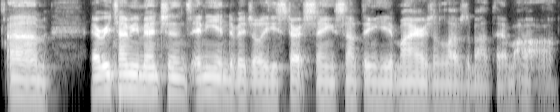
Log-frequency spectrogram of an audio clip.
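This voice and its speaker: On his relaxed livestream, a middle-aged man reads comments from viewers aloud and chats with frequent laughter. His voice sits low and his pace is a little fast.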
